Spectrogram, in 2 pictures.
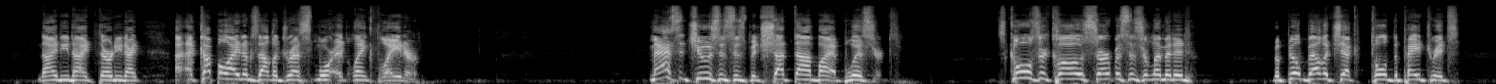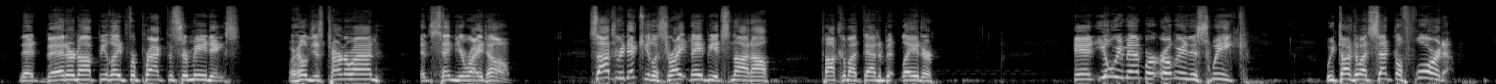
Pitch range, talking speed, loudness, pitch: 185-235 Hz, 150 wpm, -15 LUFS, 205 Hz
